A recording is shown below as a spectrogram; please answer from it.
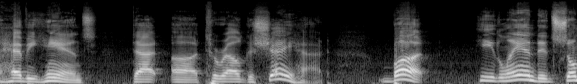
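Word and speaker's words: Gausha: mean case in point Terell uh gash is how they were pronounced ing uh his name I always thought it was gashua but uh Terell gashay who was a 2012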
